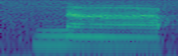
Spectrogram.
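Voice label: "naap6", Cantonese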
